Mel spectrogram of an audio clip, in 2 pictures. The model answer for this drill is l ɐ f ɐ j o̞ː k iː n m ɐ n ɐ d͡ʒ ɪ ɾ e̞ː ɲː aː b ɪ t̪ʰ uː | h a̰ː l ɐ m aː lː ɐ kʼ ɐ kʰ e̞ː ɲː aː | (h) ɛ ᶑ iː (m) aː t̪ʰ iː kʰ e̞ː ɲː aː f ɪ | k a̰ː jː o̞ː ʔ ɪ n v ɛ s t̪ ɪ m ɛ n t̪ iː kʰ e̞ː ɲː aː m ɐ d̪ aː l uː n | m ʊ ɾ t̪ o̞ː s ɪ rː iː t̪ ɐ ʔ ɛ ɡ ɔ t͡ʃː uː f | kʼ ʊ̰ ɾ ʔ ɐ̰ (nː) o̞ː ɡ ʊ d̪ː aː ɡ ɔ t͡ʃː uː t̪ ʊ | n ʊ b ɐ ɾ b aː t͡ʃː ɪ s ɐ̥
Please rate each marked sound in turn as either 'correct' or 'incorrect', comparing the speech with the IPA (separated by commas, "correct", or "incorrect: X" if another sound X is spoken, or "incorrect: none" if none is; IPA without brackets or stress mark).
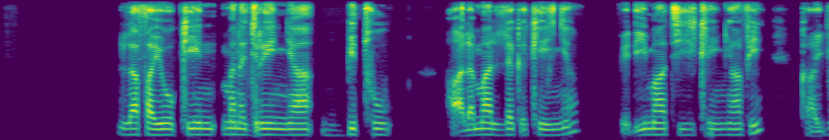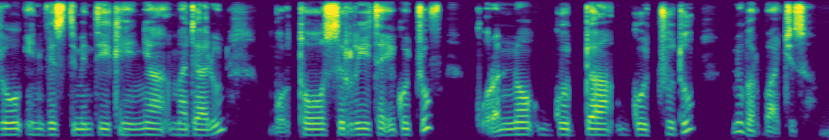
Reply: incorrect: f, correct, correct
